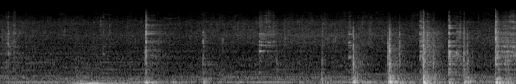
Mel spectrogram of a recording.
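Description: Metal spatula and spoon scraping and clinking against a stainless steel frying pan while fish fillets sizzle gently in butter over low heat. The knocks come more often and louder in the second half, with several sharp clinks close together.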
